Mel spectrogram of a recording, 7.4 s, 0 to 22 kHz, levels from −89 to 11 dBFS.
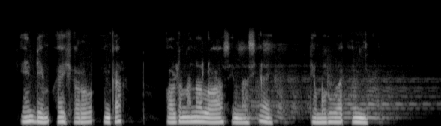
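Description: Right at 0.5 s there's a call bitrate drop. The bandwidth estimate dips and the encoder falls from 40 kbps to 16 kbps, bottoming out for about a second before recovering by 1.63 s. Opus has far fewer bits to spend then, so the speech turns coarse and watery, with less top end than the rest of the call. That matters because the rest of the call already stops at 8 kHz.

From 3.91 s to the end you get feedback echo between two devices. Two devices in the same room are on the call, and one is playing out what the other's mic sent, so that mic picks it up again. The echo canceller can't touch sound it didn't play itself. Each phrase comes back roughly a fifth of a second later, thin and ringy, at about 22 dB below the speech.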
